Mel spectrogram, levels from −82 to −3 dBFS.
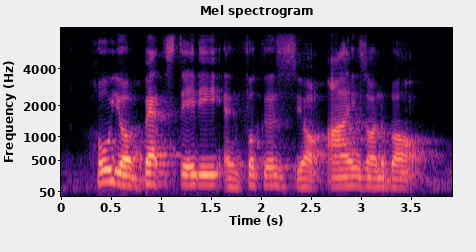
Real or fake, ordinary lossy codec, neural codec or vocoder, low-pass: fake; none; codec, 16 kHz, 8 kbps, FunCodec, trained on Chinese and English, 25 frames a second; 7.2 kHz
